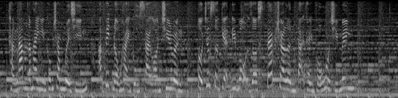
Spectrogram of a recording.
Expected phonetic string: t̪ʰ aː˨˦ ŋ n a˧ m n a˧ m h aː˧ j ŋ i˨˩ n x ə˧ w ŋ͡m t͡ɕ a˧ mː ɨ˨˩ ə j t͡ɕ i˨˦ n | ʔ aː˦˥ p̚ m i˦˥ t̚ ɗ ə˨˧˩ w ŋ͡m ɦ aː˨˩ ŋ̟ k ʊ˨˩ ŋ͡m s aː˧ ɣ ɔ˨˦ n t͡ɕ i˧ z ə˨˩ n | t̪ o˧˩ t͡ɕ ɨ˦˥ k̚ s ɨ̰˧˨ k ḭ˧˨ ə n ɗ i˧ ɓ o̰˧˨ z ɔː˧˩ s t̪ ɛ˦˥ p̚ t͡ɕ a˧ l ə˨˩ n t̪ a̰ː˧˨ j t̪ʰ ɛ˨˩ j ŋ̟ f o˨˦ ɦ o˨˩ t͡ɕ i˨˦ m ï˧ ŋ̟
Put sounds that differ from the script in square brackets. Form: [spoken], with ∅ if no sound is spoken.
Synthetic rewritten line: t̪ʰ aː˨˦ ŋ n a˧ m n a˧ m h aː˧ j ŋ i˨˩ n x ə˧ w ŋ͡m t͡ɕ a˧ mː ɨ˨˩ ə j t͡ɕ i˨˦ n | ʔ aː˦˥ p̚ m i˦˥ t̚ ɗ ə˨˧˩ w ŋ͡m ɦ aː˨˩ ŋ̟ k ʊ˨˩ ŋ͡m s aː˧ ɣ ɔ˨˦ n t͡ɕ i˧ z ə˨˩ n | t̪ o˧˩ t͡ɕ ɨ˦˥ k̚ s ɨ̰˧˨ k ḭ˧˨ ə n ɗ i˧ ɓ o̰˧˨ z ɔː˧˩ s t̪ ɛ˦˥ p̚ t͡ɕ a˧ l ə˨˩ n t̪ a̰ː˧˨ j t̪ʰ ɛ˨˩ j ŋ̟ f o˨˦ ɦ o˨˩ t͡ɕ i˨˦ m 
